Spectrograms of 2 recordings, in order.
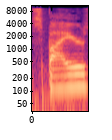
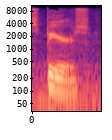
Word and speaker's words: Spiers: named Max Spears now I've heard his last name pronounced spires and I've heard it pronounced Spears since I'm American and I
